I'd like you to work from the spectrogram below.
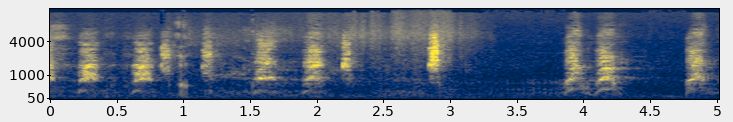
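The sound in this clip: Harsh, chattering geckering calls come from a red fox cornered by a dog in a garden shrubbery, baring and gnashing its teeth. Many raspy, yapping bursts arrive in irregular clusters, fairly faint, with no talk.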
